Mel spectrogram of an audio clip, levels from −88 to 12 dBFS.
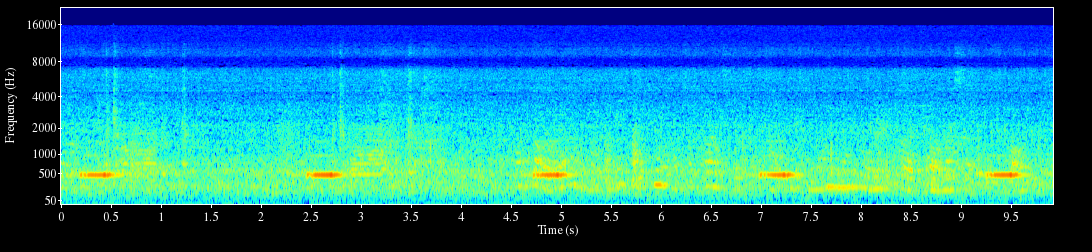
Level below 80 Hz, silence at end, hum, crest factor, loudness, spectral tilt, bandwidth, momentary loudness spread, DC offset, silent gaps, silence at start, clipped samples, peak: -56 dBFS; 0 s; none; 16 dB; -22 LUFS; -4.5 dB/octave; 16 kHz; 14 LU; 0.2%; none; 0 s; under 0.1%; -4 dBFS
